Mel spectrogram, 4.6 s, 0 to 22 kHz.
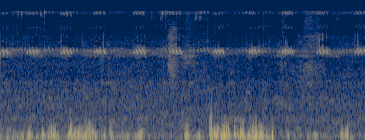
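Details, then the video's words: Crickets chirping around 10:30 p.m. in New York City, May 28, 2024: a high, metallic pulse repeats about every half second while low, muffled bursts of urban noise and voices rise and fall underneath. "sound of crickets chirping"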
